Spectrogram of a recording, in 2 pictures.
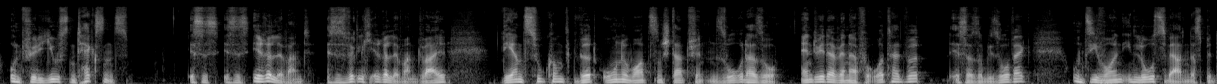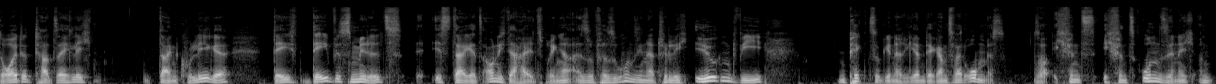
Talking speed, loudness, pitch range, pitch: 185 wpm, -22 LUFS, 85-120 Hz, 100 Hz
